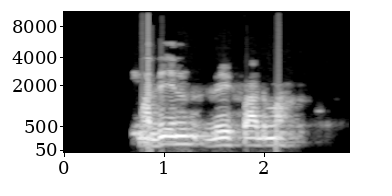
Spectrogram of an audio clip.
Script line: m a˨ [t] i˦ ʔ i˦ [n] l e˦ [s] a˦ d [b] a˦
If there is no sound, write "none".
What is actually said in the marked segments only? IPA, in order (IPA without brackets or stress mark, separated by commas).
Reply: d, n, f, m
